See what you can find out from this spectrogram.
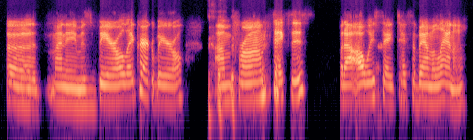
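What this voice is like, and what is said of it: Southern country twang and drawl. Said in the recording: “I got a twang and a draw. So I'm double country.”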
